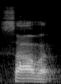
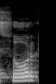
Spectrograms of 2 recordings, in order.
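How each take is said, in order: First: It has an ow vowel and then er. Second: It is one syllable with an o vowel. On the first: The speaker calls it right. "सही उच्चारण सावर होता है" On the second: The speaker calls it wrong. "इसे सोर कहा जाता है"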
